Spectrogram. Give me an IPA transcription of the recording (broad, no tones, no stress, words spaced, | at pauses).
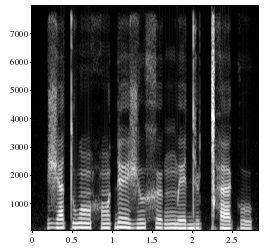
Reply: ʒætwõhõ ɗeʒɯ xøŋ͡medy ǀʰæku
